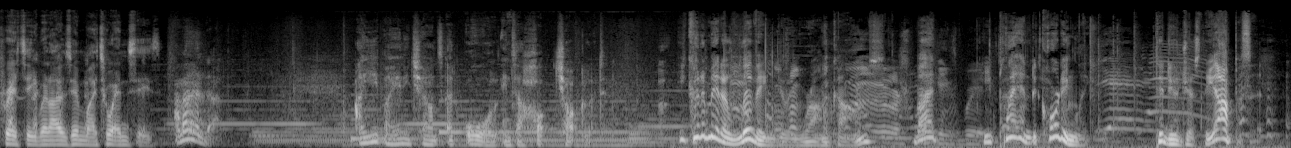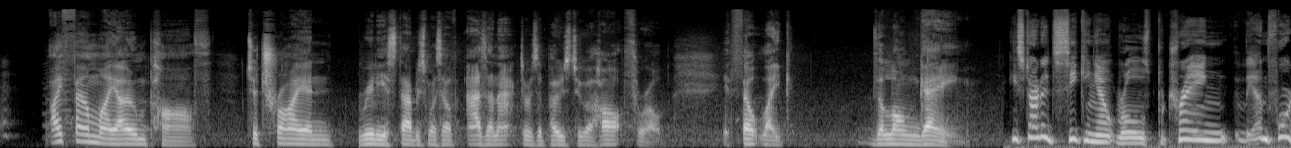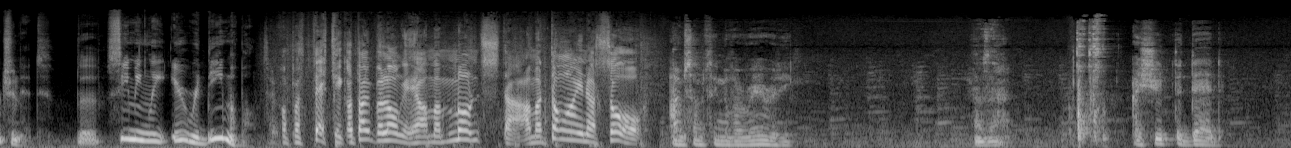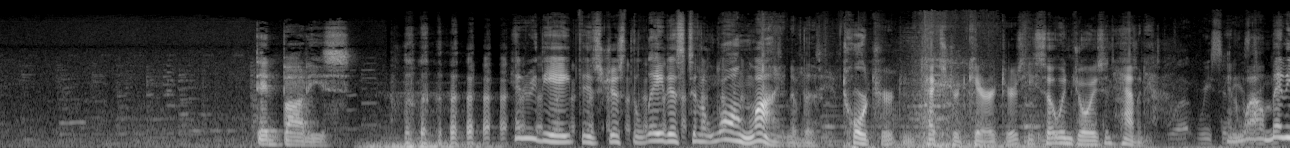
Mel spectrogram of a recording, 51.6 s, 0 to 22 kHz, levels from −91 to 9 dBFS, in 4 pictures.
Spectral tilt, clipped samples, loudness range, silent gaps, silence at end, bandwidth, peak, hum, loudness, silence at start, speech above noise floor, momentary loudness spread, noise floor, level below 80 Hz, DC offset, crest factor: -5 dB/octave; under 0.1%; 9 LU; none; 0 s; 16.5 kHz; -2 dBFS; none; -19 LUFS; 0 s; 33 dB; 17 LU; -52 dBFS; -40 dBFS; under 0.1%; 18 dB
